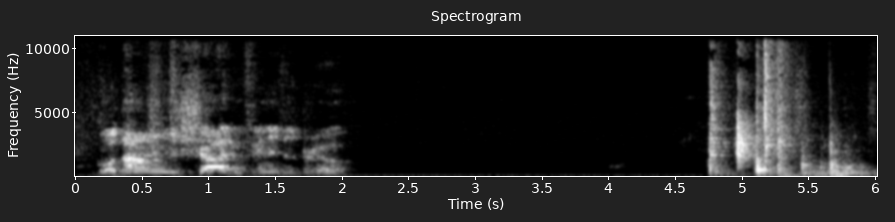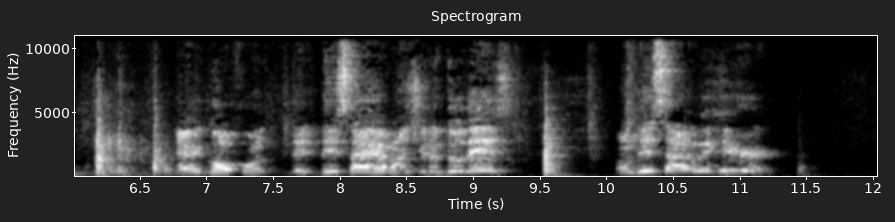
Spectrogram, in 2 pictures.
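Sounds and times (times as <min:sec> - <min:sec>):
pool balls clacking: 0:04.8 - 0:06.8.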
